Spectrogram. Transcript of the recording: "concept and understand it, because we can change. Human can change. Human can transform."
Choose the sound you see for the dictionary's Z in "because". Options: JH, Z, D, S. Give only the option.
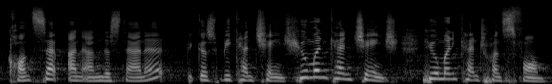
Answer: S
